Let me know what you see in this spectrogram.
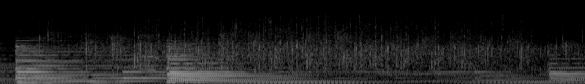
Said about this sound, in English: I pray that your clap isn't the last response to the call.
